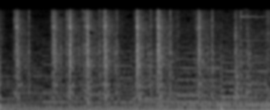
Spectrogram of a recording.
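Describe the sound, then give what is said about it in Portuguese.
Keyboard typing on an AlphaSmart, a string of crisp, plasticky key clicks in an uneven rhythm, fairly loud over a faint steady hum, with no voices. “Esse é alfasmart aqui é o que? É um”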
